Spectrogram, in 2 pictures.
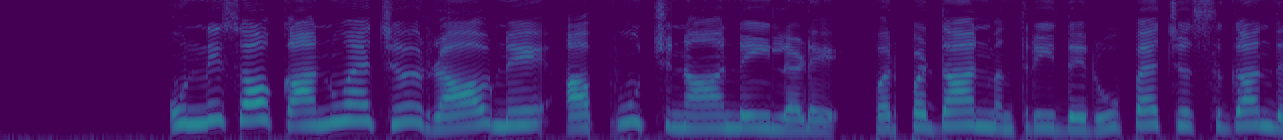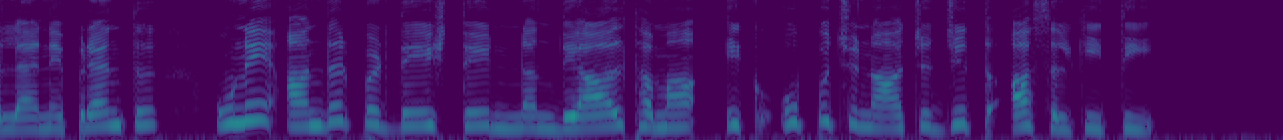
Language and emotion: Dogri, neutral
